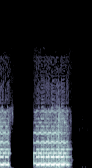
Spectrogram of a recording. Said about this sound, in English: Sorry about the phone.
